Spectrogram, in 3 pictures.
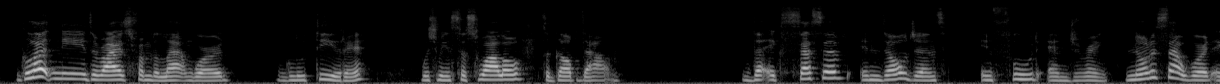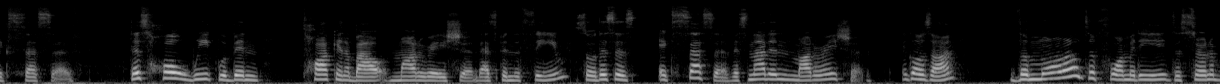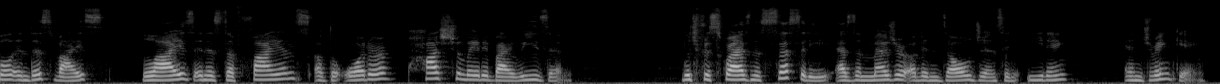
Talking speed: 125 wpm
